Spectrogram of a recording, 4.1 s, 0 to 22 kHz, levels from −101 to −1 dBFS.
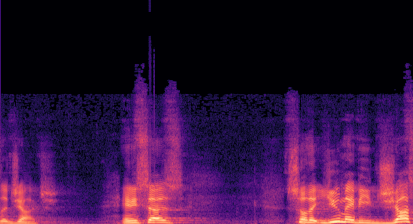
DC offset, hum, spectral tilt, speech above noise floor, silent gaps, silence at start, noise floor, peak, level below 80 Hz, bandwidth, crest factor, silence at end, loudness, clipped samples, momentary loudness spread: under 0.1%; none; -6 dB/octave; 42 dB; none; 0 s; -56 dBFS; 0 dBFS; -58 dBFS; 11 kHz; 16 dB; 0 s; -15 LUFS; under 0.1%; 16 LU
